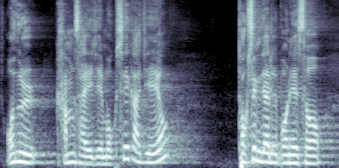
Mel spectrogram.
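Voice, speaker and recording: Fervent high-voiced male pastor in a reverberant church. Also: animated, measured pace. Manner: conversational, rising to loud fervent exhortation. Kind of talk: sermon. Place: church sanctuary.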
